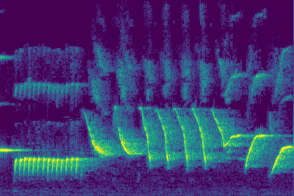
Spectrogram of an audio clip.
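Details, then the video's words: Canary singing hard in breeding mood, a long-rolling tutor bird: a fast flat buzzy trill followed by a string of high, downward-swept whistled notes. "Pancingan Kenari GACOR panjang untuk Masteran Kenari PAUD"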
